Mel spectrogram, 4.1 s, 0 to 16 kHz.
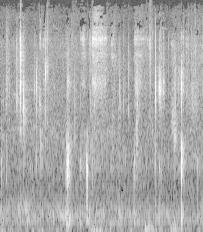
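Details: Eating a whole sweet potato, Jamong the male Maltese (born December 2015, Gwangju) makes wet smacking chews with two sharper crunchy bites standing out, inside a small quiet room.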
